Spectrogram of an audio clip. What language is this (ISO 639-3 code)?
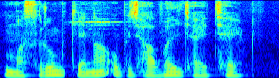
mai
